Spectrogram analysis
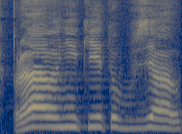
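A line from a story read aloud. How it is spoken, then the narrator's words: Timid speech. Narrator (Russian): говорила она, робко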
